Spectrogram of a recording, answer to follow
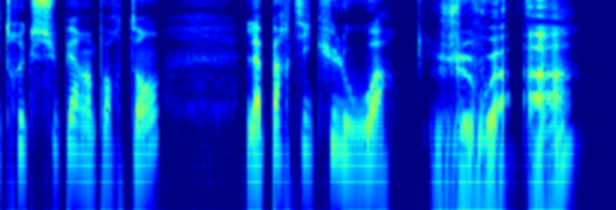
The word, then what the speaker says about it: は: Même si ça s'écrit avec le hiragana ha quand elle est utilisée comme ça, comme particule, on la prononce wa.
